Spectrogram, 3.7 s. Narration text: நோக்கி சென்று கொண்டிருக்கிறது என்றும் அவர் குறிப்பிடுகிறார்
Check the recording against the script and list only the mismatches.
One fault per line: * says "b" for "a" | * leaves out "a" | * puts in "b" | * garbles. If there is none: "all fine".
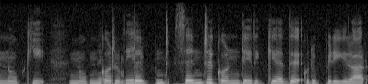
* garbles
* leaves out "என்றும் அவர்"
